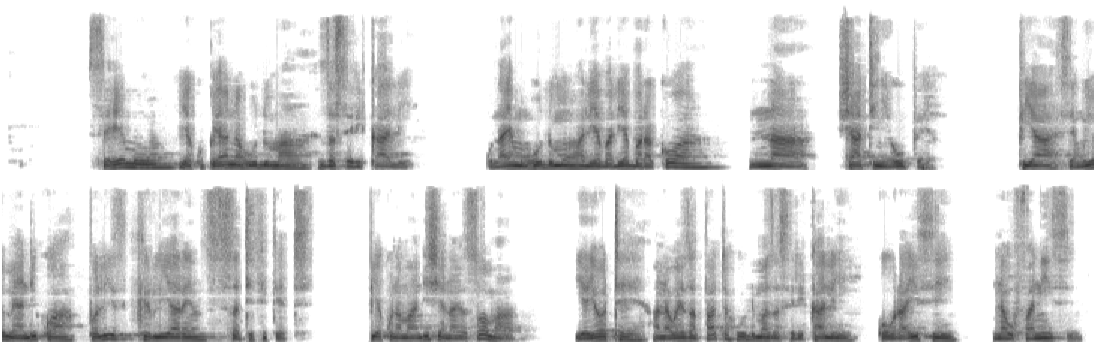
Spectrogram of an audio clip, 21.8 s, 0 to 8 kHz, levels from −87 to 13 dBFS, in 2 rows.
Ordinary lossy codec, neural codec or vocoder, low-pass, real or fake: AAC, 32 kbps; none; 7.2 kHz; real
